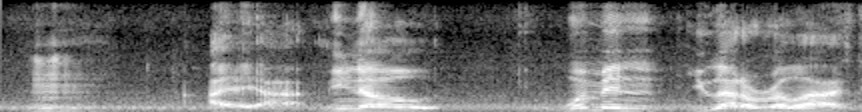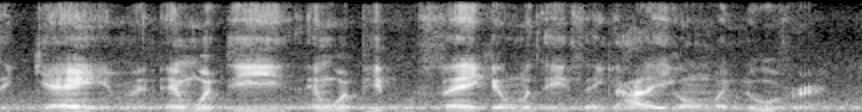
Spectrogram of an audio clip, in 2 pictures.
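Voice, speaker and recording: The speech comes at a moderate pace. Audible room echo and noticeable background noise are both present. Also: man. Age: 30s. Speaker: podcast host. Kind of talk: solo podcast monologue. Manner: halting, repetitive.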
